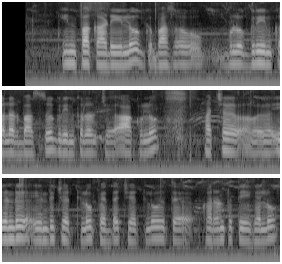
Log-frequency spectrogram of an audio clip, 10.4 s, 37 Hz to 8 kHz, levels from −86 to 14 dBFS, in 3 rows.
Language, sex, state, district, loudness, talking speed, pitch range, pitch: Telugu, female, Andhra Pradesh, Guntur, -25 LUFS, 115 wpm, 155-170 Hz, 160 Hz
